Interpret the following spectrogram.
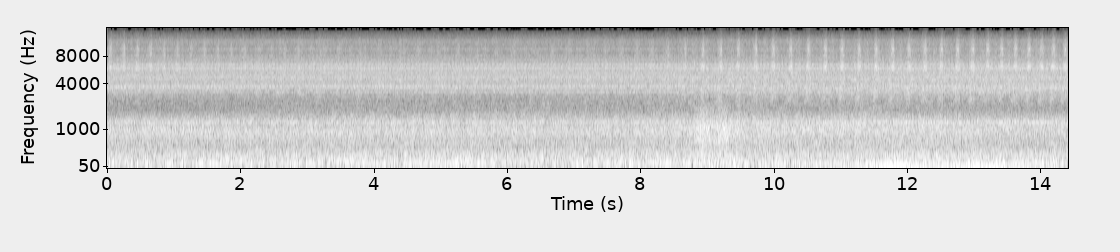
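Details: Intermittent bear cicada song, recorded 16 June 2013 at a fourth-floor home in Zhongli, Taiwan, on a Nokia Lumia 820: a steady hissing drone with fast regular high pulsing, and a brief louder burst near nine seconds, over constant vehicle noise.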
